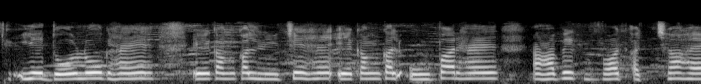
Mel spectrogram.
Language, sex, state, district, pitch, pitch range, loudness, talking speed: Hindi, female, Uttar Pradesh, Budaun, 265 Hz, 250-275 Hz, -13 LUFS, 145 wpm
